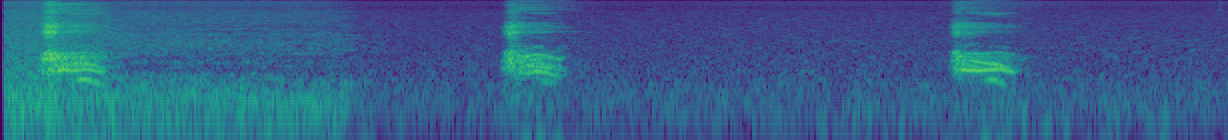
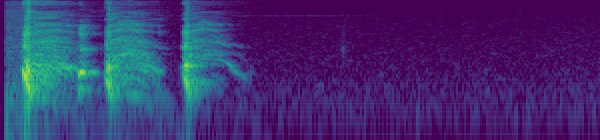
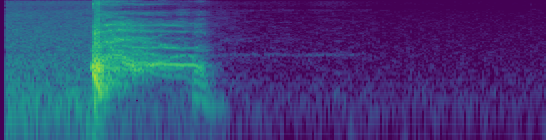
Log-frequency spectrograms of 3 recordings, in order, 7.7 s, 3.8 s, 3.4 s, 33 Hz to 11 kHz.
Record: {"exhalation_length": "7.7 s", "exhalation_amplitude": 32768, "exhalation_signal_mean_std_ratio": 0.4, "three_cough_length": "3.8 s", "three_cough_amplitude": 32768, "three_cough_signal_mean_std_ratio": 0.27, "cough_length": "3.4 s", "cough_amplitude": 32768, "cough_signal_mean_std_ratio": 0.3, "survey_phase": "beta (2021-08-13 to 2022-03-07)", "age": "45-64", "gender": "Male", "wearing_mask": "No", "symptom_runny_or_blocked_nose": true, "symptom_headache": true, "smoker_status": "Never smoked", "respiratory_condition_asthma": false, "respiratory_condition_other": false, "recruitment_source": "REACT", "submission_delay": "1 day", "covid_test_result": "Negative", "covid_test_method": "RT-qPCR", "influenza_a_test_result": "Negative", "influenza_b_test_result": "Negative"}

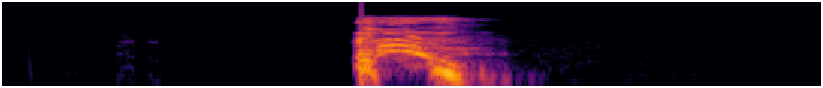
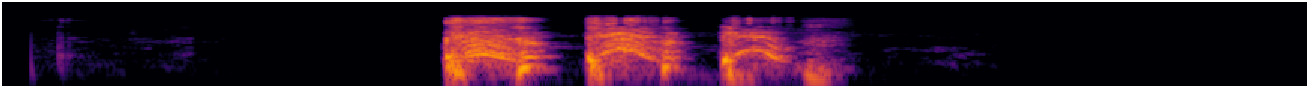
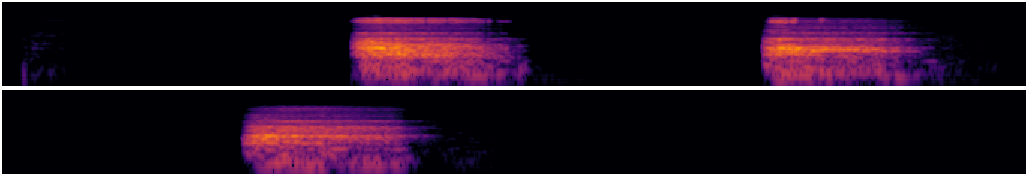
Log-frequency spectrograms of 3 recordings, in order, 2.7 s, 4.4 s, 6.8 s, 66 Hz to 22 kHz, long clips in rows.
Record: {"cough_length": "2.7 s", "cough_amplitude": 26145, "cough_signal_mean_std_ratio": 0.3, "three_cough_length": "4.4 s", "three_cough_amplitude": 26127, "three_cough_signal_mean_std_ratio": 0.35, "exhalation_length": "6.8 s", "exhalation_amplitude": 21525, "exhalation_signal_mean_std_ratio": 0.3, "survey_phase": "beta (2021-08-13 to 2022-03-07)", "age": "18-44", "gender": "Male", "wearing_mask": "No", "symptom_none": true, "smoker_status": "Never smoked", "respiratory_condition_asthma": false, "respiratory_condition_other": false, "recruitment_source": "REACT", "submission_delay": "2 days", "covid_test_result": "Negative", "covid_test_method": "RT-qPCR", "influenza_a_test_result": "Negative", "influenza_b_test_result": "Negative"}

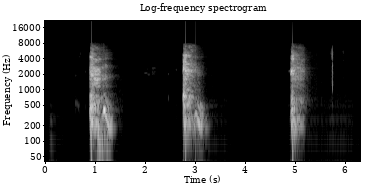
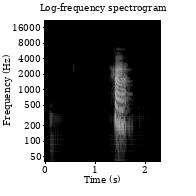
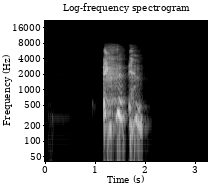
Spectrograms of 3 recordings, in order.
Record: {"three_cough_length": "6.3 s", "three_cough_amplitude": 29093, "three_cough_signal_mean_std_ratio": 0.27, "exhalation_length": "2.3 s", "exhalation_amplitude": 15913, "exhalation_signal_mean_std_ratio": 0.2, "cough_length": "3.2 s", "cough_amplitude": 26560, "cough_signal_mean_std_ratio": 0.3, "survey_phase": "beta (2021-08-13 to 2022-03-07)", "age": "18-44", "gender": "Female", "wearing_mask": "No", "symptom_cough_any": true, "symptom_runny_or_blocked_nose": true, "symptom_sore_throat": true, "symptom_abdominal_pain": true, "symptom_diarrhoea": true, "symptom_fatigue": true, "symptom_fever_high_temperature": true, "symptom_headache": true, "symptom_onset": "3 days", "smoker_status": "Never smoked", "respiratory_condition_asthma": false, "respiratory_condition_other": false, "recruitment_source": "Test and Trace", "submission_delay": "1 day", "covid_test_result": "Positive", "covid_test_method": "RT-qPCR", "covid_ct_value": 26.9, "covid_ct_gene": "ORF1ab gene", "covid_ct_mean": 27.6, "covid_viral_load": "870 copies/ml", "covid_viral_load_category": "Minimal viral load (< 10K copies/ml)"}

